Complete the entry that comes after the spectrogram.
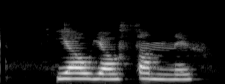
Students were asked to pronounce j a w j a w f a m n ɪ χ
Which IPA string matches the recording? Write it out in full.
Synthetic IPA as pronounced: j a w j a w s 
